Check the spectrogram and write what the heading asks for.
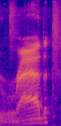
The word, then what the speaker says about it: Rad: the speedroid wheel or this is pronounced here rad very very cool name and three copies of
